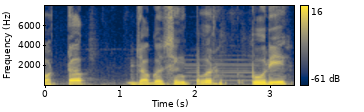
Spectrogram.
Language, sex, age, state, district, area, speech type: Odia, male, 18-30, Odisha, Cuttack, urban, spontaneous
